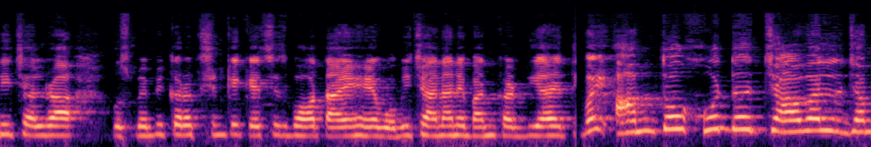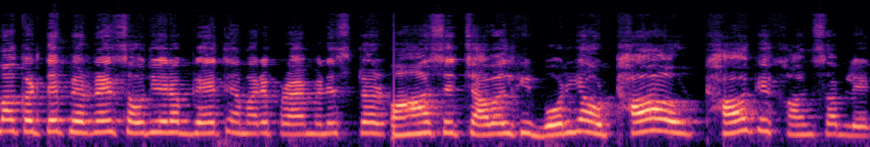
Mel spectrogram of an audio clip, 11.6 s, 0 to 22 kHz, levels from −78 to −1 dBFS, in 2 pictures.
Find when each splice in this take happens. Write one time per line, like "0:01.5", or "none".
0:03.8
0:08.4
